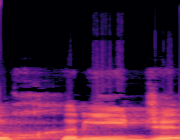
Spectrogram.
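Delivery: يخرج with a bouncing release of ج; qalqalah on jīm. Shown as a demonstration. Teacher showing qalqalah, bounced ج ending يخرج. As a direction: let the final ج of يخرج echo slightly. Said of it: "وقلقل الجيم".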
